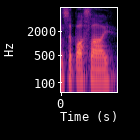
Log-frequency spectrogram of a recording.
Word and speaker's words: Szoboszlai: Yeah, I mean, I've only went through about 5 different pronunciations in 3 days, but I think I'm going to have to settle on Szoboszlai.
